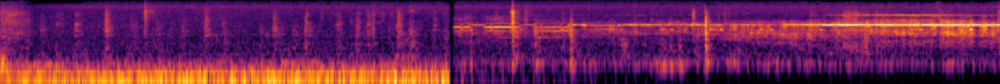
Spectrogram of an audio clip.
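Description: A loud low rumble, cut off suddenly about four and a half seconds in. Then a radio receiver picking up weather information: faint steady tones and clicks, with a steady high whistle from about eight seconds on.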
